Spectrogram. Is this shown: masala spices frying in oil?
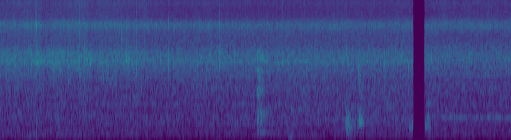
yes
